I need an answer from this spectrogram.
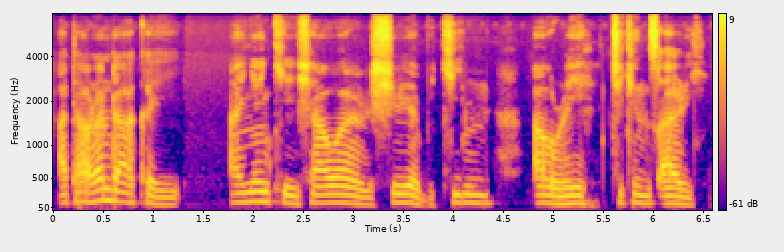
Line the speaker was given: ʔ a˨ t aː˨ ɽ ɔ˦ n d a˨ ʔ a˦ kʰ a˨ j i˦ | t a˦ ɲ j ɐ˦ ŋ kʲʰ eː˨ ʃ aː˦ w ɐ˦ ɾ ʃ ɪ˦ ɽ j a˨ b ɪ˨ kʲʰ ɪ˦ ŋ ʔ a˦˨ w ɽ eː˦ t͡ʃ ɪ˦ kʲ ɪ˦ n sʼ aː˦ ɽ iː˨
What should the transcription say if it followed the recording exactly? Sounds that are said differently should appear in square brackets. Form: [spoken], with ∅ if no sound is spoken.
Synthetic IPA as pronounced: ʔ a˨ t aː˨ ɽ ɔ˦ n d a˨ ʔ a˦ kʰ a˨ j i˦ | [ʔ] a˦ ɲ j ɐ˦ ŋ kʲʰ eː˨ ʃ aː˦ w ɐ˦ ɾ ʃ ɪ˦ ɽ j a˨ b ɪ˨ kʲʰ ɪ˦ ŋ ʔ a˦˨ w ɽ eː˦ t͡ʃ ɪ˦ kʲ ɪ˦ n sʼ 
